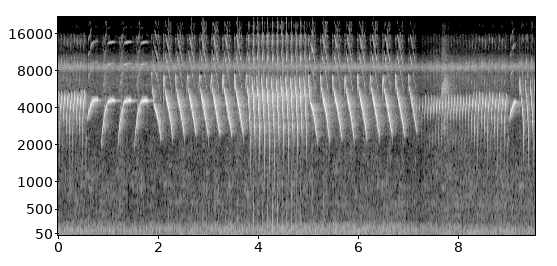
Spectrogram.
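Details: Canary in post-molt recovery singing rising whistles, then long chains of rapid downward-slurred notes broken by a dense buzzy roll, followed by more slurred notes and a soft rolling trill.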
